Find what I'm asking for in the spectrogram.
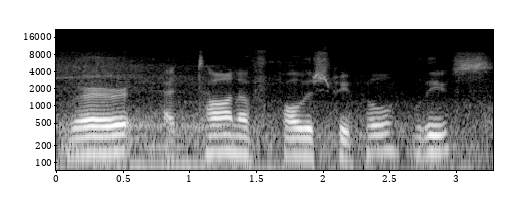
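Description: Over noticeable background noise, a man speaks at a very slow pace with a dry sound that has no echo. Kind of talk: casual vlog chat. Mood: quiet, slightly self-conscious. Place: street. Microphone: phone near.

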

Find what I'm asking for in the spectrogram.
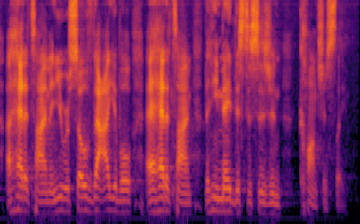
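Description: With a quiet background behind him, a man speaks at a fairly quick pace. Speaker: youth pastor. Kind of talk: sermon. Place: church. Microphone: handheld.

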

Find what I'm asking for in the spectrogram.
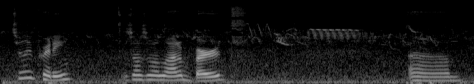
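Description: A woman talks at a moderate pace with ordinary pitch variation. The sound is dry with no echo, though background noise is noticeable. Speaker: family vlogger. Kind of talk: casual vlog chat. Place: open country. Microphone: phone near.

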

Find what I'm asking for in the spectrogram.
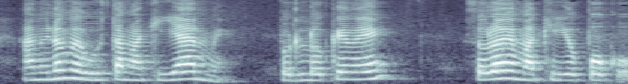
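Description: With ordinary pitch variation, this speech keeps to a moderate pace. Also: woman. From Colombia. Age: 20s. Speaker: vlogger. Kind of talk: casual Q&A vlog. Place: home room. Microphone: phone near.

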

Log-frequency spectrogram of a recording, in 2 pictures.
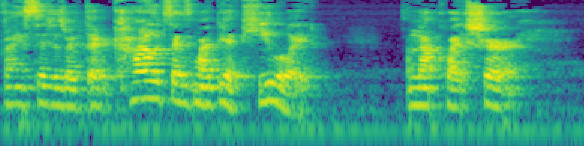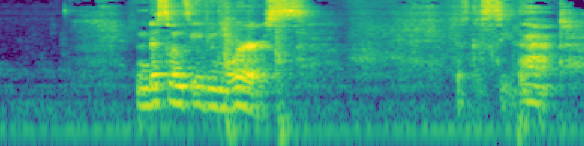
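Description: A woman at a moderate pace, with long, frequent pauses, big swings in loudness, audible room echo and light background noise. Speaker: vlogger. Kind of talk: casual vlog. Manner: halting, repetitive. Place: bathroom. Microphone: phone near.

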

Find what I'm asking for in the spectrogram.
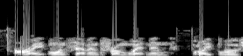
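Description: A man's fairly high, bright, sharp voice with an American accent, moderate in pace and fairly even in intonation, in a dry, close sound with no echo.

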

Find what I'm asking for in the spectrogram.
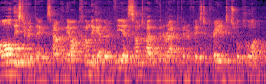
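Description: Strong room echo and noticeable background noise surround a man whose intonation stays fairly even. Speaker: digital poet. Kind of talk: informal talk to camera. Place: office. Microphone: camera far.

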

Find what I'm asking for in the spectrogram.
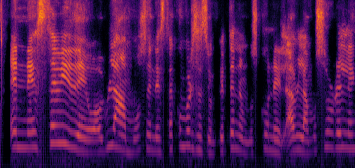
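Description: Recorded with a dry, close sound and no echo, a woman speaks in a bright, sharp tone with ordinary pitch variation. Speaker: flight attendant. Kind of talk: educational talk over video call.

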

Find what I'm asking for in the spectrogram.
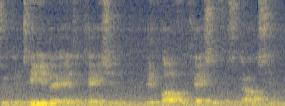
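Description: A fairly quick man amid noticeable background noise and strong room echo. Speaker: public commenter at board meeting. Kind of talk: public statement. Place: hall.

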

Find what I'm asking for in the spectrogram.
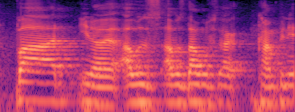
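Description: A man's speech rings with audible room echo. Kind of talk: casual vlog chat. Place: shop.

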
